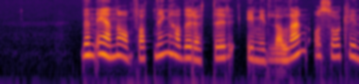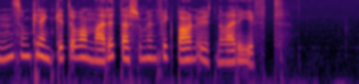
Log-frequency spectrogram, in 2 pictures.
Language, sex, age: Norwegian, female, 26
